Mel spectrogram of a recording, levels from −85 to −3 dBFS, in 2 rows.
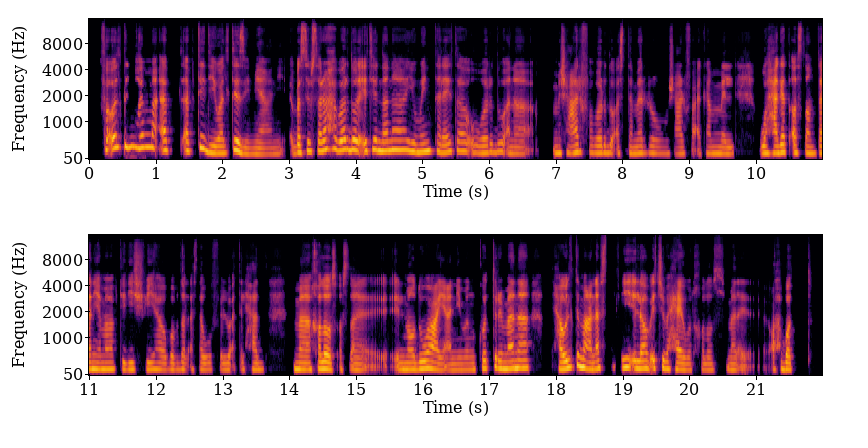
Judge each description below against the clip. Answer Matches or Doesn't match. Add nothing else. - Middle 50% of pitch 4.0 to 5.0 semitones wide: Matches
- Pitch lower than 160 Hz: Doesn't match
